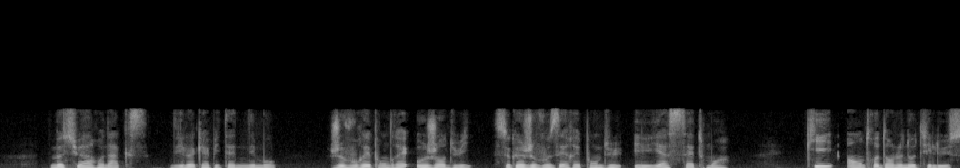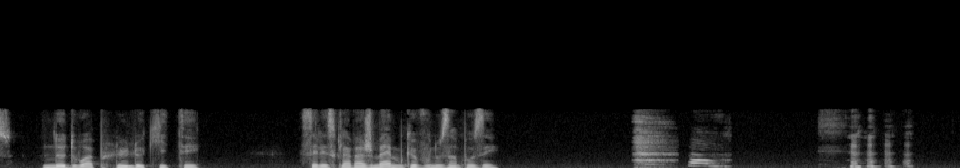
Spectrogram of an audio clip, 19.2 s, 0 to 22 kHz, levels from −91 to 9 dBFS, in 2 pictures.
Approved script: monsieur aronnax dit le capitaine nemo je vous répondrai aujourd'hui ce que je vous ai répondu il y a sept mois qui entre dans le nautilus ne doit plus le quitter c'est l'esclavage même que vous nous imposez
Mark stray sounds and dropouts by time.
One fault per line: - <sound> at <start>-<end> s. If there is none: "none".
- laugh at 15.9-16.9 s
- laugh at 17.8-18.8 s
